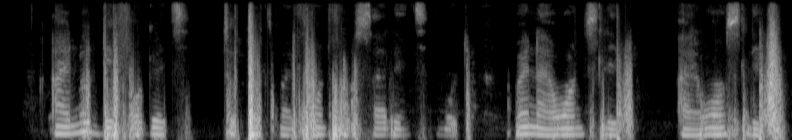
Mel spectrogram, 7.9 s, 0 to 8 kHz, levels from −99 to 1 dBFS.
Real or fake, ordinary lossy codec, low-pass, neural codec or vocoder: real; none; 7.2 kHz; none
